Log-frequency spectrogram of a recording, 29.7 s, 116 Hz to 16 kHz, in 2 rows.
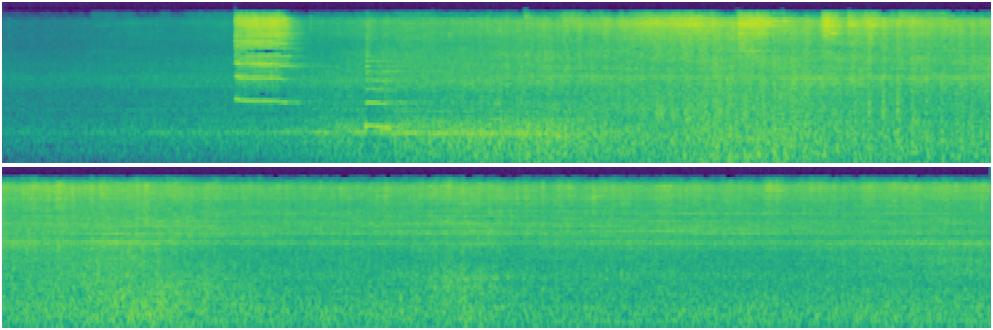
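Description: VL82M electric locomotive approaching with a freight train, sounding its horn: a short high blast about three seconds in, then a lower tone held for a few seconds. The locomotive and a long line of loaded freight wagons then roll past close by, rumbling steadily, with the wheels clattering over the rail joints.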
